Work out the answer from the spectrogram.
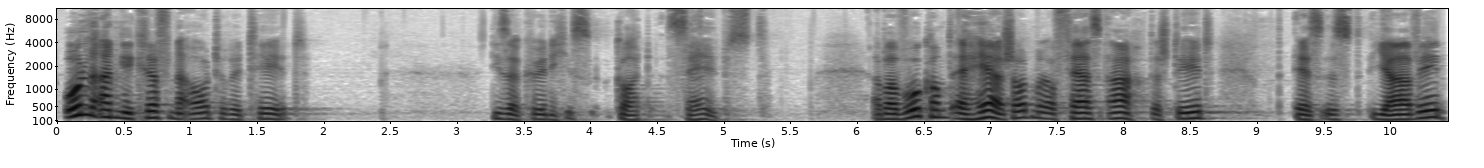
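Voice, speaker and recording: A man preaching a sermon on a psalm. He swings between loud, emphatic peaks and quiet, low passages, and he asks rhetorical questions and answers them himself.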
